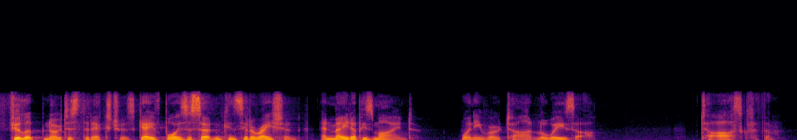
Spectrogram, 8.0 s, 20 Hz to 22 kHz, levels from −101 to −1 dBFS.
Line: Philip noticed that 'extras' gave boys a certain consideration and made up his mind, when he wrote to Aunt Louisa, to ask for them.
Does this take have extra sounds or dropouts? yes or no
no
